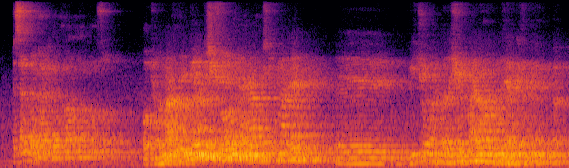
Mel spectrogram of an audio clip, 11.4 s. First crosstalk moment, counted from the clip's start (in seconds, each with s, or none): 4.1 s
